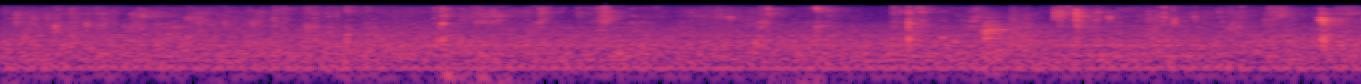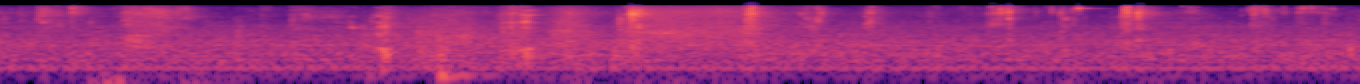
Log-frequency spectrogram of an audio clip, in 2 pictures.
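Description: Close-up biting and chewing of a slice of jalapeño fries pizza: a steady run of wet mouth clicks and smacks that grows busier and louder about eight to eleven seconds in.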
